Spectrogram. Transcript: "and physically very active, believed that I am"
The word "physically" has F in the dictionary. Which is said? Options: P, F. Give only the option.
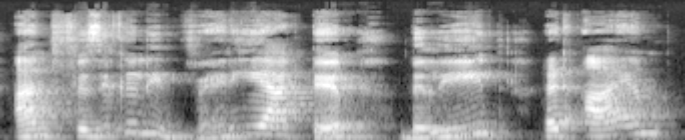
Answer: F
